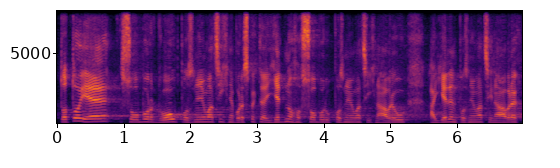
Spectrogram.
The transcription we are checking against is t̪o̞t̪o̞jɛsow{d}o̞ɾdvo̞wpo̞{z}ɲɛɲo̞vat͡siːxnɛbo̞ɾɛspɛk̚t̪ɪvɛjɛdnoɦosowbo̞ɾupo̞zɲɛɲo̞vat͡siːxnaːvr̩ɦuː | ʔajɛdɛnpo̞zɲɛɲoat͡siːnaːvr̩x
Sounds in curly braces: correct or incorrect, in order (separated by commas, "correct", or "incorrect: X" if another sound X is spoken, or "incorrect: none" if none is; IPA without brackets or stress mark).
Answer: incorrect: b, correct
